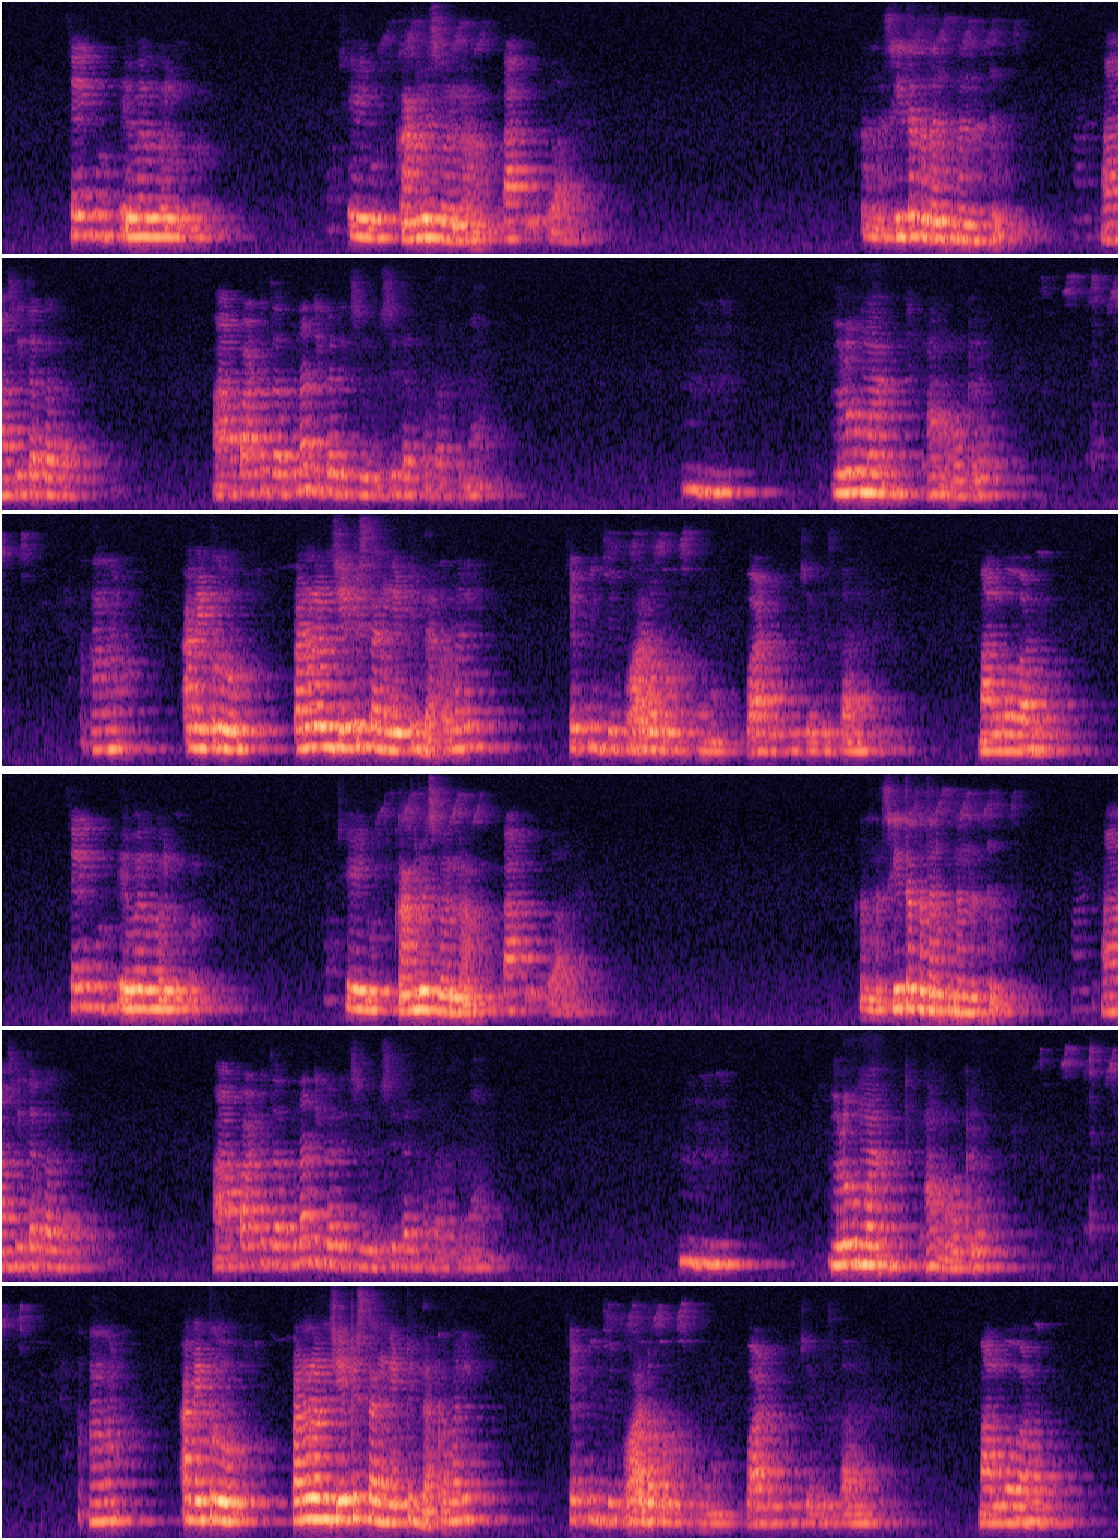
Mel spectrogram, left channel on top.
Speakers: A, in the centre; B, on the right.
A: చేయి గుర్తు
B: ఎవరి వాళ్ళు. చేయ్ గుర్తు కాంగ్రెస్ వాళ్ళ
A: కాంగ్రెస్ వాళ్ళు
B: కాగా సీతక్క తరపునన్నట్టు
A: ఆ సీతక్క తర్ప్ ఆ పార్టి తరపున టీ కెట్ ఇచ్చిరు సీతక్క తరపున
B: మ్ హు ములుగుమ ఆ ఓకే. <inaudible> ఆ ఆమె ఇప్పుడు పనులన్నీ చేపిస్తానని చెప్పిందాక్క మరి
A: చెప్పింది చెప్పింది
B: వార్డుకు
A: చేపిస్తానని వార్డుకు చేపిస్తా అన్నది. నాలుగో
B: ఆ
A: వార్డుకు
